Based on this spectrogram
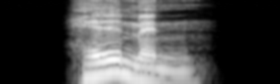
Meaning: dative plural of Helm
- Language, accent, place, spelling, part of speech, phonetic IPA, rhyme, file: German, Germany, Berlin, Helmen, noun, [ˈhɛlmən], -ɛlmən, De-Helmen.ogg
